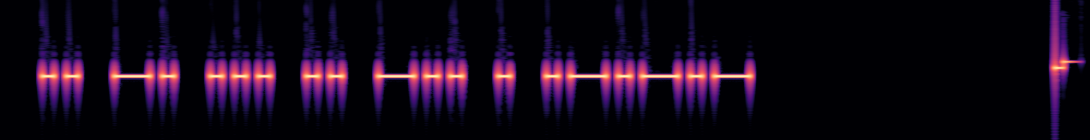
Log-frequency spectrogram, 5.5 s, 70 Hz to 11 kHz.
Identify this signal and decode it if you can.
Morse code, heard as a keyed tone, about 20 wpm, 700 Hz. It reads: INSIDE.
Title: Sentences with 2-Word Phrases - 20wpm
